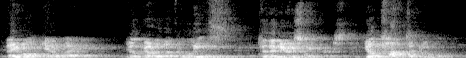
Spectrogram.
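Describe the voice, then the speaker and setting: A man's voice: medium pitch, very animated, brisk, bright, forceful tone, a little hiss or hum. A man playing a grave, urgent narrator in a staged 1940s radio drama, dramatic and intense. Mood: resolute. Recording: echoey hall, far mic, music behind. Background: music.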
